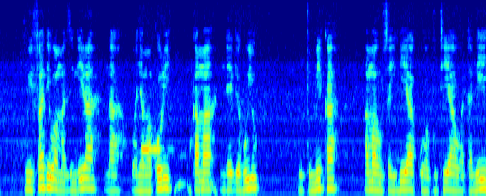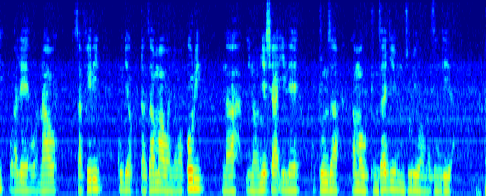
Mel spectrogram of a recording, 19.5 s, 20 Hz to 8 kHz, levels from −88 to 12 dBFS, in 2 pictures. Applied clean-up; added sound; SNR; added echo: none; none; none; none.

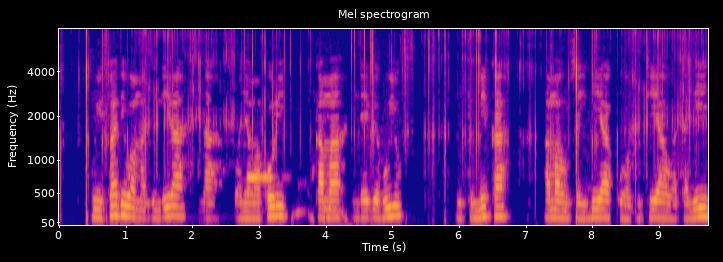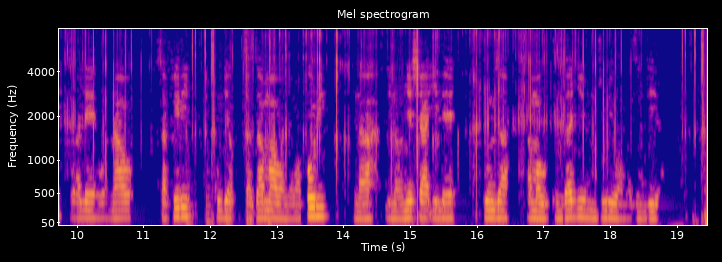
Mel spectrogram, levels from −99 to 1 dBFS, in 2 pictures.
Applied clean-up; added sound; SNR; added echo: classical method spectral subtraction.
